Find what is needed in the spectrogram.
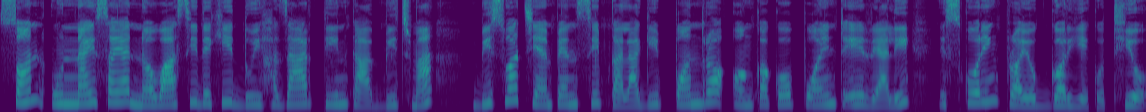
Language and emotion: Nepali, neutral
